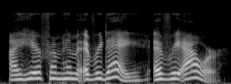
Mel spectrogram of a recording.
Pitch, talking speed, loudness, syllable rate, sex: 245 Hz, 180 wpm, -19 LUFS, 5.8 syllables/s, female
